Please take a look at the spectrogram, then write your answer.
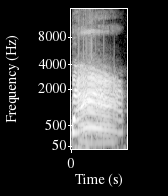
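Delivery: a sudden high yelp, imitating someone falling; mock falling yelp. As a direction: toss off a high cartoon yelp as they drop. Shoppers falling in grocery store.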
